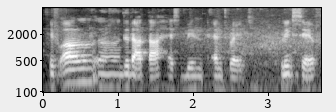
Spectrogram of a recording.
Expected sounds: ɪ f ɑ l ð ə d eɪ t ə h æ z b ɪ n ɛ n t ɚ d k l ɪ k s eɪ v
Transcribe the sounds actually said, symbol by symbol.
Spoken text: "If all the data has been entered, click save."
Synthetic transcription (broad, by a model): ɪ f ɑ l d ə d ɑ t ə h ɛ s b ɪ n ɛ n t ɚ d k l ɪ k s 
